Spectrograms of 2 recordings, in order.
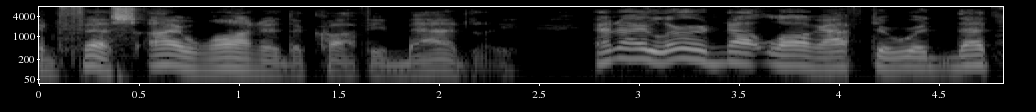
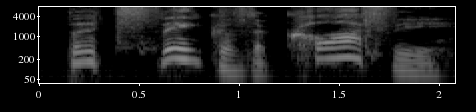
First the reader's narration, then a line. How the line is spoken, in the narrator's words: I cried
